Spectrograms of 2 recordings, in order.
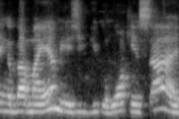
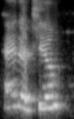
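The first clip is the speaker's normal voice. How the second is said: bright loud greeting; 8 semitones higher, 5 dB louder, slower than usual. Real, not acted. Greeting a viewer.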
